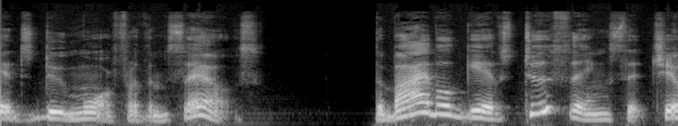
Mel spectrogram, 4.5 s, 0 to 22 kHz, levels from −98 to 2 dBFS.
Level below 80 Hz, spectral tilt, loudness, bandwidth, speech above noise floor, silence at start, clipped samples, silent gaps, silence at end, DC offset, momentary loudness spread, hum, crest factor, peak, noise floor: -62 dBFS; -5.5 dB/octave; -22 LUFS; 16 kHz; 61 dB; 0 s; under 0.1%; none; 0 s; under 0.1%; 10 LU; none; 16 dB; -6 dBFS; -82 dBFS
